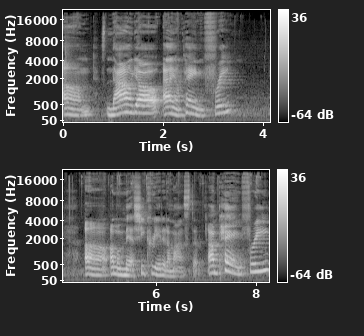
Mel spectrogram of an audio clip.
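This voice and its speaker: Lively intonation marks a woman speaking at a very slow pace. Room echo can be heard. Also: medium pitch for a woman. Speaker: nurse giving a client testimonial. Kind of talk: testimony. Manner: halting, many fillers.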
